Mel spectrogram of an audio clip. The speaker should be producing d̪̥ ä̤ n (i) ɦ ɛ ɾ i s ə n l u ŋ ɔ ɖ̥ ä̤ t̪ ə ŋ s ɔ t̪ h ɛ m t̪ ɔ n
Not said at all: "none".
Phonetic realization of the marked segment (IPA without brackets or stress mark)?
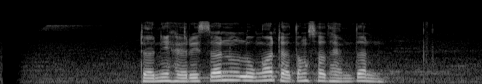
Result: i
